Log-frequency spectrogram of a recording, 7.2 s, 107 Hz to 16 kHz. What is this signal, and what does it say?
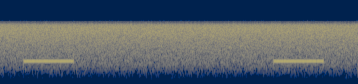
Telephone call progress tone (single-tone plan, as in most of Europe), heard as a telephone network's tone, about 420 Hz, 1 s on and 4 s off, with phone line noise. Ringback tone.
